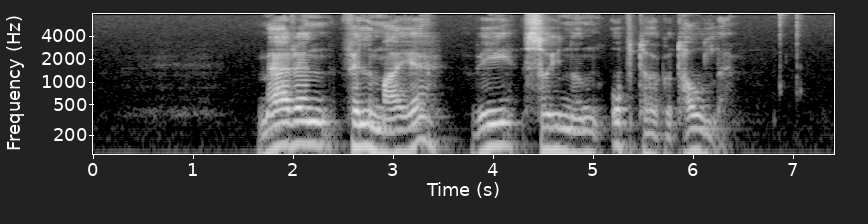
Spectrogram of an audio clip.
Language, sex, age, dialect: Faroese, male, 61+, Suðuroy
